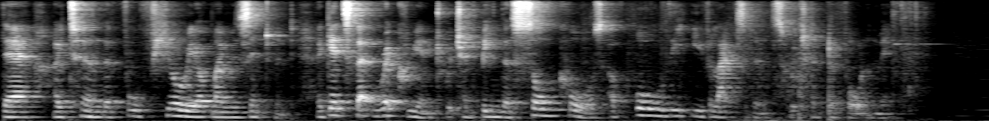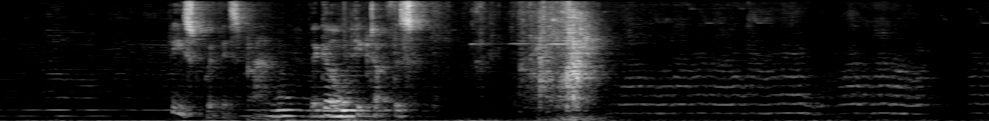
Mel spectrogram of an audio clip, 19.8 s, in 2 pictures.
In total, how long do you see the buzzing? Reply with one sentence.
You can hear the buzzing for 10 seconds altogether.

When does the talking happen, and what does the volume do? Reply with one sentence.
The talking can be heard from 0.0 to 9.1 s, getting quieter; and briefly from 11.5 to 14.1 s.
